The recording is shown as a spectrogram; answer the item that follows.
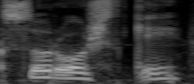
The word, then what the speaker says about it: Сурожский: Дело в том, что сам владыка произносил свой титул как «Сурожский». И город, в честь которого названа соответствующая епархия, Сурож, и поэтому он делал ударение вот таким образом, Сурожский.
